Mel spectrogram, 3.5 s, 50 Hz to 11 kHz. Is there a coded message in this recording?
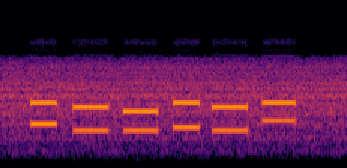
Yes: DTMF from 0.3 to 3.0 s, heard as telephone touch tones, dialled by hand, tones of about 300 ms, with phone line noise. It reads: 92162#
